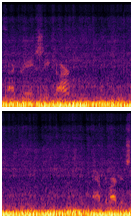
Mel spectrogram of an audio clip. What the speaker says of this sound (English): Let it warm up a little bit. And I'll slip around back so you can hear it run.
